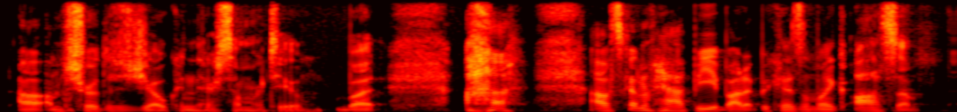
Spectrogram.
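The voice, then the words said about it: Sick, rough-sounding voice. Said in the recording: “I am sick ... You can hear how sexy my voice is, right? So sexy.”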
